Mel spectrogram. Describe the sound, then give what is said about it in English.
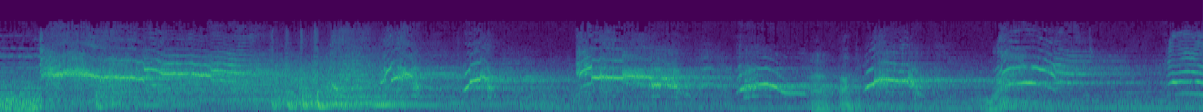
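A woman screams in anguish, long wavering cries rising and breaking repeatedly over about twelve seconds, loud, with a dense, chaotic backdrop of noise beneath. “Her last scream of torment would haunt him all the days of his life.”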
